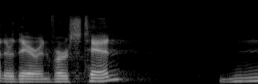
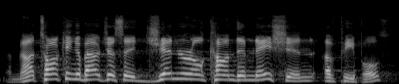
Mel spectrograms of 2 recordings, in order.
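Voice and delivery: normal talking voice

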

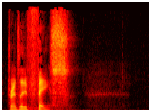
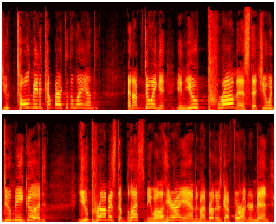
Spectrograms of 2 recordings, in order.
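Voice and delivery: high, louder pleading prayer; voicing Jacob's prayer; 7 semitones higher, 3 dB louder than usual. Jacob pleading with God, raised and earnest. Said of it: "Jacob says".

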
